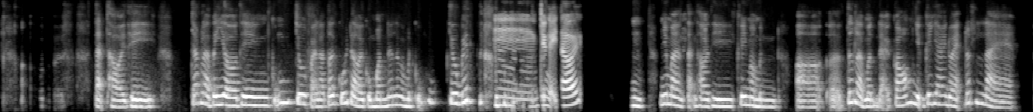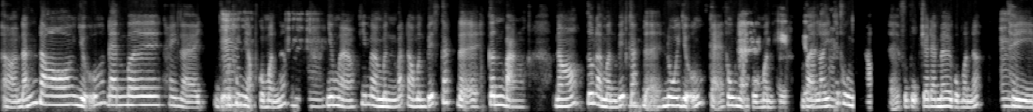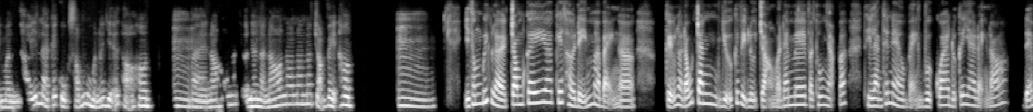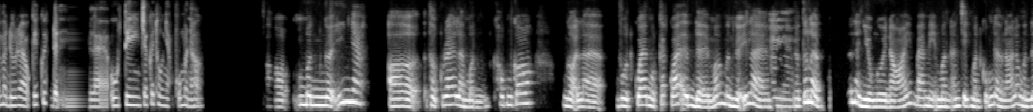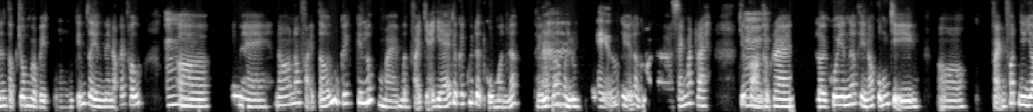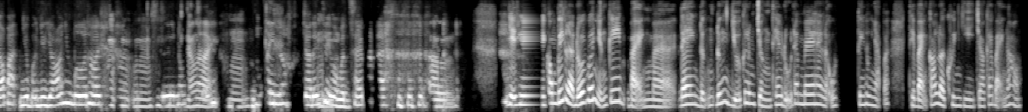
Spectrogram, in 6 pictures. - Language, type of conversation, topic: Vietnamese, podcast, Bạn sẽ chọn theo đuổi đam mê hay ưu tiên thu nhập?
- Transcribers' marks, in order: tapping; unintelligible speech; distorted speech; laugh; unintelligible speech; other background noise; unintelligible speech; laughing while speaking: "thôi"; chuckle; laughing while speaking: "ra"; laugh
